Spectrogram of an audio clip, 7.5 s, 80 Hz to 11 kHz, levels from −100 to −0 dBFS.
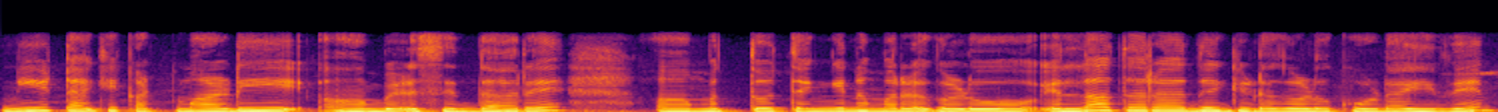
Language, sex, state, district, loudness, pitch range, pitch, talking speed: Kannada, female, Karnataka, Belgaum, -11 LUFS, 225-250 Hz, 230 Hz, 120 wpm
